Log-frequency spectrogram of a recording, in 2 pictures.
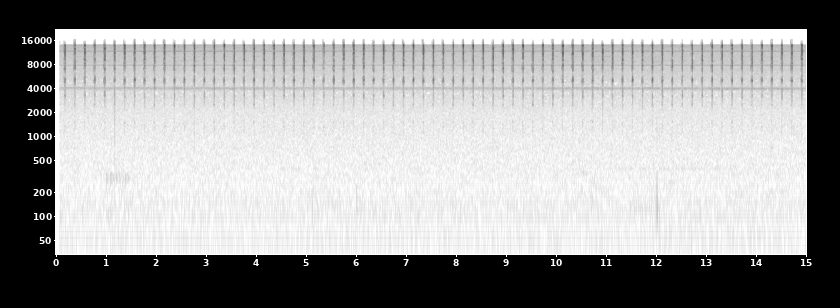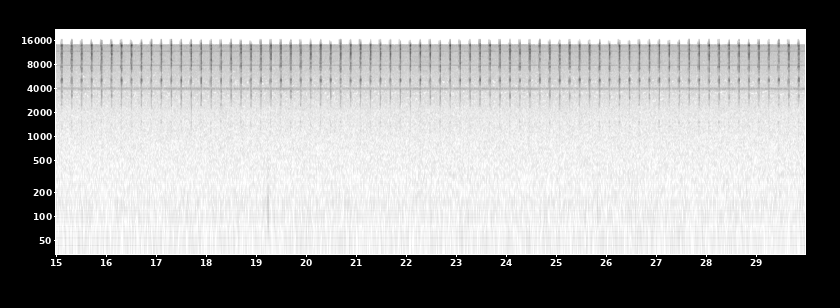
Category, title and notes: Sound effects > Experimental
Mechanical clock ticking for one minute.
